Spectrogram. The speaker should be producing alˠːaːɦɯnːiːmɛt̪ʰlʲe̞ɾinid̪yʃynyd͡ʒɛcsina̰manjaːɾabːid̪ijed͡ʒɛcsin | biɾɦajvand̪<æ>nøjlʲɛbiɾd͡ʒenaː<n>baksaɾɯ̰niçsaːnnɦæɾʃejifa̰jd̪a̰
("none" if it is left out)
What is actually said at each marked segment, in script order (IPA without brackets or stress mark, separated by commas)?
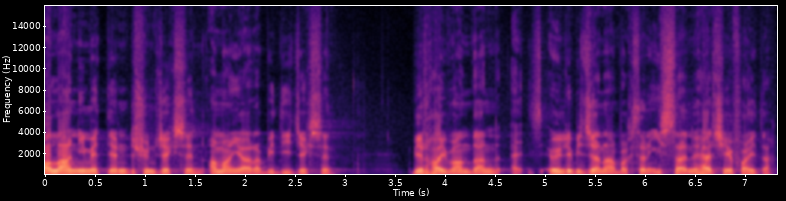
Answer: a, none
